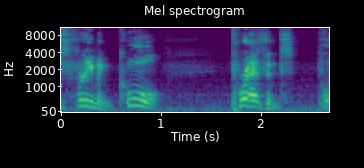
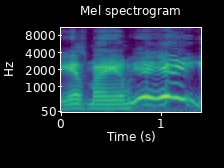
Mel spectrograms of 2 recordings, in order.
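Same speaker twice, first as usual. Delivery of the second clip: mock Southern drawl, yee leaping way up; fake Southern accent; 4 semitones higher, slower than usual. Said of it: "trying to fake that Southern accent".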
